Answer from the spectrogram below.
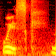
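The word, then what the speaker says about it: uisce: Até hoje, na língua irlandesa, água a gente escreve U-I-S-C-E e pronuncia como? Desculpa, whisky, né?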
